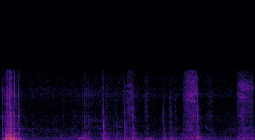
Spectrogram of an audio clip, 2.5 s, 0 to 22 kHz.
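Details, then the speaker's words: Panasonic SG-J500L radio cassette record player, first power-up after years in storage: irregular scratchy crackles and pops as the volume control is moved, output very quiet; owner suspects dirty controls or switches. "we may have an issue with these switches because obviously you can hear lots of noise here on this volume"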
